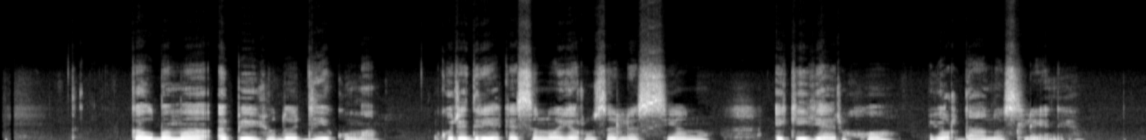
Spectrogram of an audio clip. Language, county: Lithuanian, Alytus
